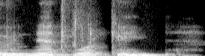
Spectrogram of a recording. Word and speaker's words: networking: Rồi, tiếp theo mình có từ networking. Networking. Networking thì mình lưu ý là nhấn ngay chỗ vần 1, cho nên là mình sẽ đọc là networking, là.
